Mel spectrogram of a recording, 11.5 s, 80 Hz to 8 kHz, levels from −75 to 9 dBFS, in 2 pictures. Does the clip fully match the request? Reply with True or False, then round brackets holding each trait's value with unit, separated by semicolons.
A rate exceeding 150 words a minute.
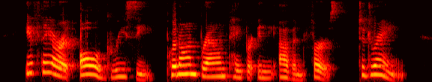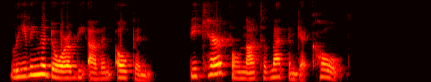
True (160 wpm)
